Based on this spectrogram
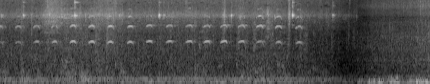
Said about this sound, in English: Here, as we spot seals sunning themselves on rocks and hear a foghorn in the distance, we pass an osprey's nest. If you listen carefully, you can hear the fledglings.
